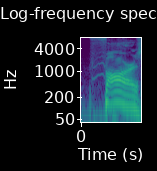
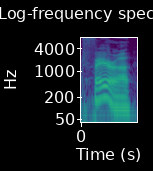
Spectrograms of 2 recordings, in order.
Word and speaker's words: Far: had to pronounce Andrew far's name right he kept emphasizing he said hey man it's far like far away not Farah it's far and he I'm like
